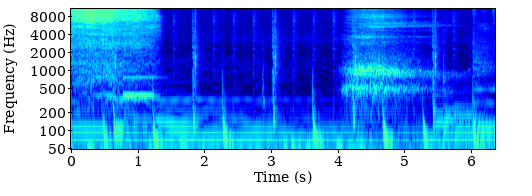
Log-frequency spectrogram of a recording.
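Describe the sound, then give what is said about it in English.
Deep breaths drawn in through the nose make soft, airy hissing inhalations, faint and unhurried, in a couple of separate passes with quiet gaps between. “So breathe through your nose.”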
